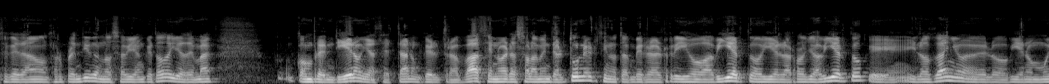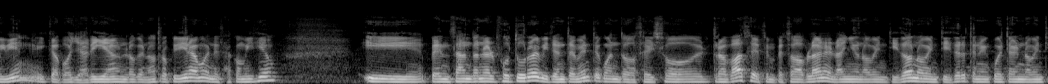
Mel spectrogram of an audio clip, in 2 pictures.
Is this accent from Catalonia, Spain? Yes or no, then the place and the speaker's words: no; Andalusia, Spain; pero que somos los gaditanos en general los que le hemos quitado.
